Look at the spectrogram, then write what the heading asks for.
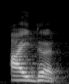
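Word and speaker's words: either: अगला हमारा है आइदर। एक तो इसको इधर नहीं, इधर भी बोल सकते हैं, पर ये जो आइदर है ये ब्रिटिश प्रोनाउंसिएशन है और इधर है वो अमेरिकन है, ब्रिटिश बेटर होता है।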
